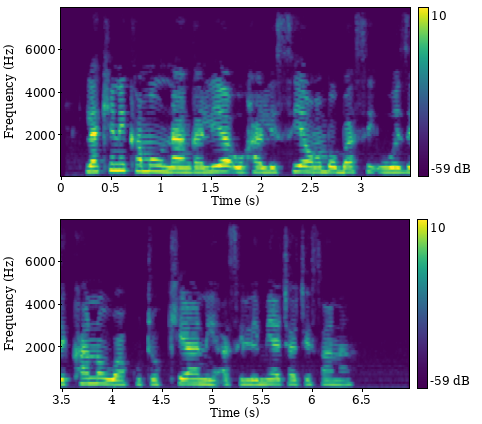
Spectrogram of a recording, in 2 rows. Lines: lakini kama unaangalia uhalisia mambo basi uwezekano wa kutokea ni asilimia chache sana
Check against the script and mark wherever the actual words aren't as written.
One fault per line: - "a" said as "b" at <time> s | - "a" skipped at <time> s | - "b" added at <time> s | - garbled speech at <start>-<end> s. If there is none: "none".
none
